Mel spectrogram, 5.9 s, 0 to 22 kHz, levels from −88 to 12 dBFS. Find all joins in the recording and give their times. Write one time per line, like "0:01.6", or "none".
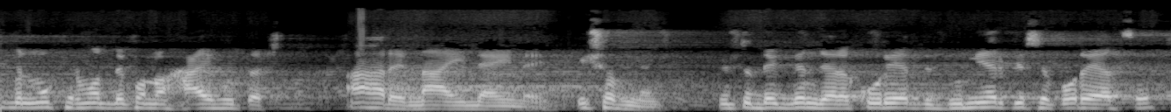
none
